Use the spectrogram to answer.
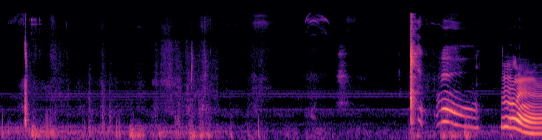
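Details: Sneeze from a chubby baby, triggered by kisses on the chin.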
